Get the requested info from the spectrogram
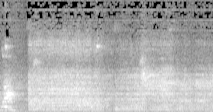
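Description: Steady rushing noise of a motorcycle ride heard from the rider's own camera, following the tail of a spoken word about half a second in.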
